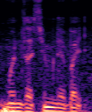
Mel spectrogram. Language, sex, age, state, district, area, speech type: Bodo, male, 18-30, Assam, Baksa, rural, spontaneous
